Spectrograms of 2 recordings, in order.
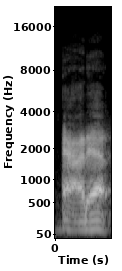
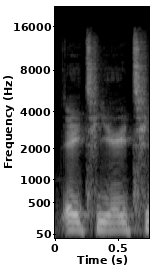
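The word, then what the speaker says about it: AT-AT: an ad here for an add at model or atat whatever pronunciation you prefer yeah bet Trail is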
